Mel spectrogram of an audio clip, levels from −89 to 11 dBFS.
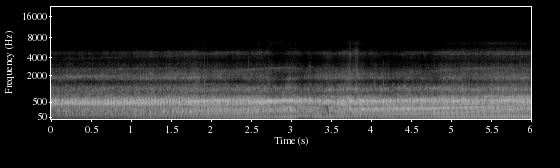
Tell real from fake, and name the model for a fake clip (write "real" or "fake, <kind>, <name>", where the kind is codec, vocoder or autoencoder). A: real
